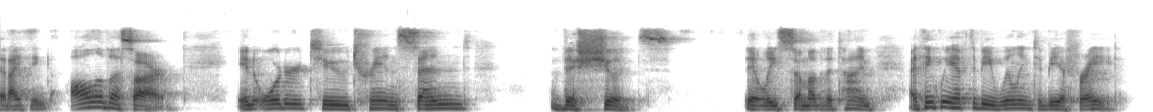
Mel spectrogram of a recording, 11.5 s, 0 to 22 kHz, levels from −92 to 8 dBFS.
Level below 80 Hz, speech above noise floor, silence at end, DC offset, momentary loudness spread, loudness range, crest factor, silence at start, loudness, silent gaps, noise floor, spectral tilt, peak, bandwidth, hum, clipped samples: -62 dBFS; 63 dB; 0.35 s; under 0.1%; 10 LU; 2 LU; 16 dB; 0 s; -21 LUFS; none; -83 dBFS; -5 dB/octave; -4 dBFS; 8 kHz; none; under 0.1%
